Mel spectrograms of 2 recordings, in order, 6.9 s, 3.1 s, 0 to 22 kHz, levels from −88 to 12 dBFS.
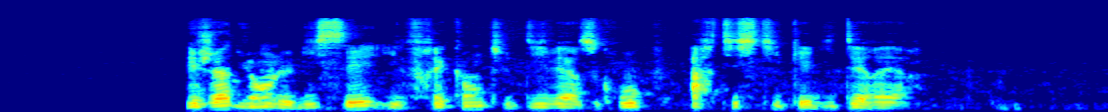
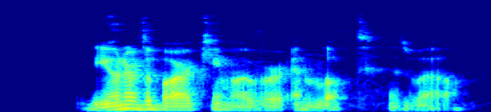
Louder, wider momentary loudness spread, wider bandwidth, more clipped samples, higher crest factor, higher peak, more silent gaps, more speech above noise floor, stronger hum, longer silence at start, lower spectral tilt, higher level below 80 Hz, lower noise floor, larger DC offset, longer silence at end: first, -26 LUFS vs -30 LUFS; second, 9 LU vs 16 LU; about the same, 11.5 kHz vs 12.5 kHz; neither; about the same, 22 dB vs 22 dB; first, -6 dBFS vs -10 dBFS; neither; first, 54 dB vs 39 dB; neither; first, 1.15 s vs 0.55 s; second, -3 dB/octave vs -6.5 dB/octave; second, -78 dBFS vs -68 dBFS; first, -79 dBFS vs -70 dBFS; neither; first, 1.25 s vs 0.2 s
